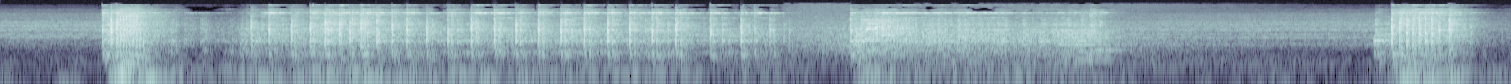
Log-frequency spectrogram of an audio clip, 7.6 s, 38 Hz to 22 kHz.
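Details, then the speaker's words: Arrma Kraton 8S RC truck run after cleaning: rough, rattling stutter pulsing several times a second instead of a smooth whine; gears check fine, and the owner suspects something inside the brushless motor; suspected motor sensor fault. "that is weird i have a feeling it's inside the motor like rc guy was saying"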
